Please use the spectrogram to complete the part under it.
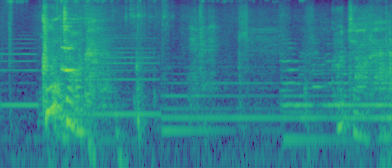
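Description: A dog gives a few sharp yips and short barks in quick bursts near the start, then softer whimpering sounds follow over a steady tonal background.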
